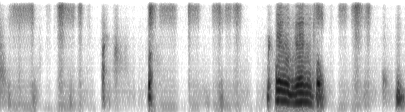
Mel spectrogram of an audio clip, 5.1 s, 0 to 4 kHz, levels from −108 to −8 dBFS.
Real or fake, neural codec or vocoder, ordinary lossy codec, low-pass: fake; codec, 16 kHz, 0.5 kbps, FreqCodec, smaller model; none; 3.6 kHz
